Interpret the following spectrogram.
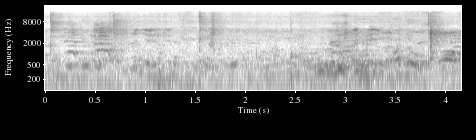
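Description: Young voices of girls' field hockey players and onlookers calling out and chattering, with no clear words. A few sharp clicks come in between.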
